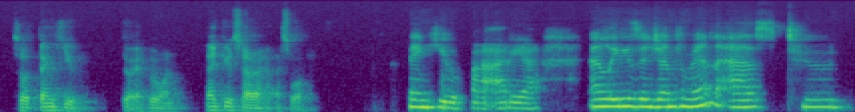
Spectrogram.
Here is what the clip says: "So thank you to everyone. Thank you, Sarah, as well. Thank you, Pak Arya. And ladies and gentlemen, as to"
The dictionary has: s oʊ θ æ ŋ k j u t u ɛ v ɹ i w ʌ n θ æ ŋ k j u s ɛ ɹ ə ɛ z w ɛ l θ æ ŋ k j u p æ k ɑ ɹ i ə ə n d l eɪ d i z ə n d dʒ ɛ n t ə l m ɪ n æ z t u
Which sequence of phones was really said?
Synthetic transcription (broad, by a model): s oʊ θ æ ŋ k j u t u ɛ v ɹ i w ʌ n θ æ ŋ k j u s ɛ ɹ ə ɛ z w ɛ l θ æ ŋ k j u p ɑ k ɑ ɹ i ə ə n l eɪ d i z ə n dʒ ɛ n t l m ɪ n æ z t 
